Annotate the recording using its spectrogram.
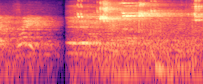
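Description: Basketball game sounds in a gym: a ball dribbled on a hardwood court amid players' movement and a murmuring crowd, with a brief dropout about half a second in.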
